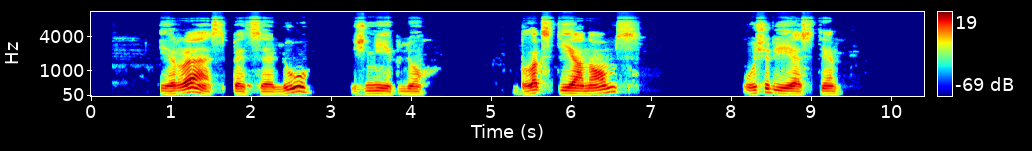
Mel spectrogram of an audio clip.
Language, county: Lithuanian, Kaunas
